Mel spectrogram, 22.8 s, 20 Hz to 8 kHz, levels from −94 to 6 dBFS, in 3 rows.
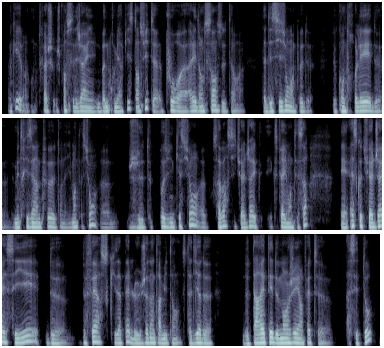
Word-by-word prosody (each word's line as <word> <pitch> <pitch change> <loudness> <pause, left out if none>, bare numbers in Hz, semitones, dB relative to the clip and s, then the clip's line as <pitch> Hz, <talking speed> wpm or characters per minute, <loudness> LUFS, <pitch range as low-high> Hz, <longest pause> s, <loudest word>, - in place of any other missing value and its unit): OK. 110 - -9
En 185 -11 -1
en 110 -2 -20
tout - - -25
cas, 115 - -1
je 105 +3 -7
je 115 - -12
pense 120 +1 -2
c'est 105 - -5
déjà 110 +2 +1
une 100 -1 -1
une 100 0 -5
bonne 105 +2 +1
1re 105 0 -1
piste 165 -2 -6
ensuite, 120 - -1
heu, 100 - -5
pour, 115 0 +1
heu, 105 0 -4
aller 115 +2 +2
dans 110 0 0
le 115 - +1
sens 130 -1 0
de 105 - -2
ton, 105 +2 -10 0.5
ta - - -5
décision 115 +5 +2
un 105 - -1
peu 110 +1 -4
de 105 - -13 0.4
de 100 - -7
contrôler 115 +3 +2
et 110 - +1
de 105 +1 -5
de 105 +1 -14
maîtriser 115 +1 0
un 110 0 +3
peu 115 0 -1
ton 110 0 -11
alimentation, 115 - -4
hem, 100 -1 -15 0.3
je 105 0 -5
te 100 +3 -7 0.2
pose 115 -3 +1
une 110 0 -1
question, 130 +4 -1
heu, 110 - -10
pour 105 - -26
savoir 130 +5 0
si 120 - -10
tu 110 - -5
as 105 - +1
déjà 130 +6 0
ex 120 - -4 0.2
expérimenté 110 -1 -1
ça, 160 +9 -2 0.6
et 100 - 0
est-ce 140 0 +1
que - - +4
tu 120 -2 +1
as - - +8
déjà 135 +6 +5
essayé 130 +4 +2
de 105 -2 -2 0.4
de 125 - -3
faire 135 +4 +2
ce 120 - -3
qu'ils 115 - -3
appellent 120 +5 +1
le 105 -1 +1
jeûne 115 +3 +2
intermittent, 115 -2 +2 0.2
c'est-à-dire 105 +2 +2
de 105 -2 0 0.6
de 100 -1 -2
t'arrêter 120 +5 +7
de 115 - +5
manger 120 +1 +6
en 110 - +3
fait, 110 -1 -4
heu, 115 -3 -6 0.4
assez 100 +2 -5
tôt, 170 - +1
110 Hz, 220 wpm, -24 LUFS, 105-120 Hz, 0.6 s, as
